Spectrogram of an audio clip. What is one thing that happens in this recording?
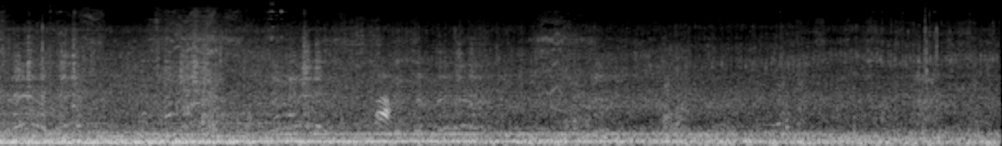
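A small electric motor whirs.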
